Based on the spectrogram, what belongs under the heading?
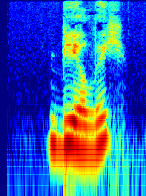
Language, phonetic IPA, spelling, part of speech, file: Russian, [ˈbʲeɫəj], белый, adjective / noun / phrase, Ru-белый.ogg
- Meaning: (adjective) 1. white 2. white skinned 3. light, fair; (noun) 1. a White; a member of the White Guard; an anticommunist 2. white person; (phrase) как бе́лый день (kak bélyj denʹ)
